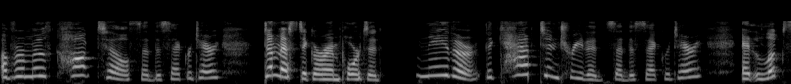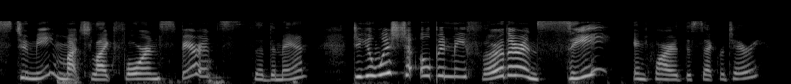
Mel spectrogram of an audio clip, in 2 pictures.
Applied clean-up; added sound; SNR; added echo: none; none; none; none.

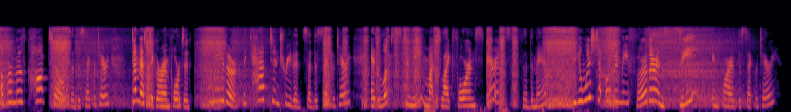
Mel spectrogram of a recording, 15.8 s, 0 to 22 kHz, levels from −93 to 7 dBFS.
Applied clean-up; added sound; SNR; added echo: none; Breathing; 7 dB; none.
